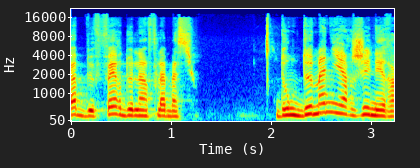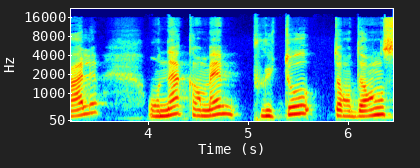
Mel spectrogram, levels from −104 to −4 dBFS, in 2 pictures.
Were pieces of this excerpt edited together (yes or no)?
no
